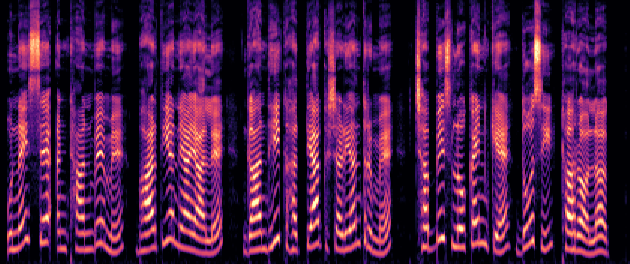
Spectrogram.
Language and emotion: Maithili, neutral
